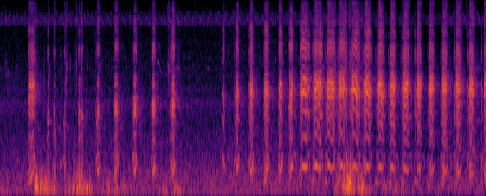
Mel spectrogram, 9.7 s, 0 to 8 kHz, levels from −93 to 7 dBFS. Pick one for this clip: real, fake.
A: real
